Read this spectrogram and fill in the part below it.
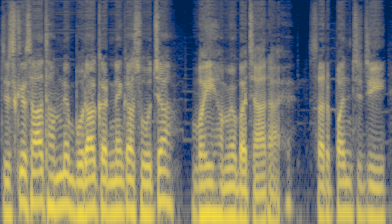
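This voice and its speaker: A man's voice: mid-range voice, normal speed, darkish tone, no echo, soft background music, pitched above the performer's own voice, lightly acted. A man voicing a humbled, repentant village landowner in a cartoon story, contrite and grateful. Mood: remorseful.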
